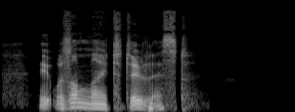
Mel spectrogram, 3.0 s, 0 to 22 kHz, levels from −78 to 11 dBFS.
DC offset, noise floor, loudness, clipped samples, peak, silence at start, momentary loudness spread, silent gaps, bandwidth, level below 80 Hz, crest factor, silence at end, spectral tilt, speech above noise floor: under 0.1%; -77 dBFS; -23 LUFS; under 0.1%; -6 dBFS; 0.4 s; 9 LU; none; 16 kHz; -48 dBFS; 20 dB; 1.05 s; -5 dB/octave; 54 dB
